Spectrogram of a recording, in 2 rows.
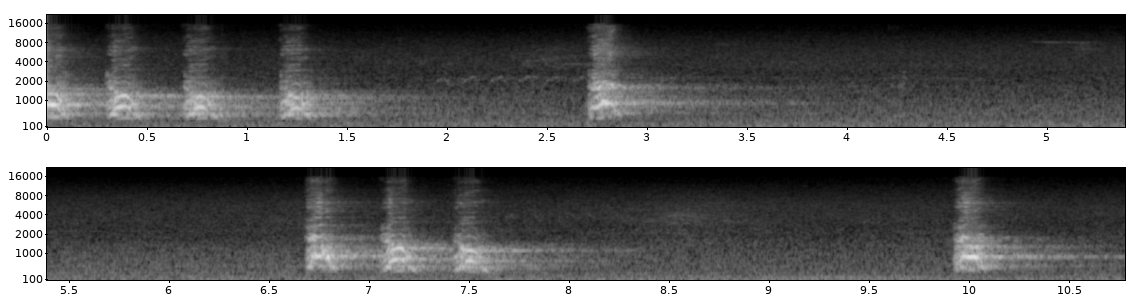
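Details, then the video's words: Recorded 13 November 2020, a neighbor's dog barks in irregular bursts: a quick string of four, a lone bark, several seconds of quiet, another rapid trio, and a final single bark. "Neighbor's barking dog"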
